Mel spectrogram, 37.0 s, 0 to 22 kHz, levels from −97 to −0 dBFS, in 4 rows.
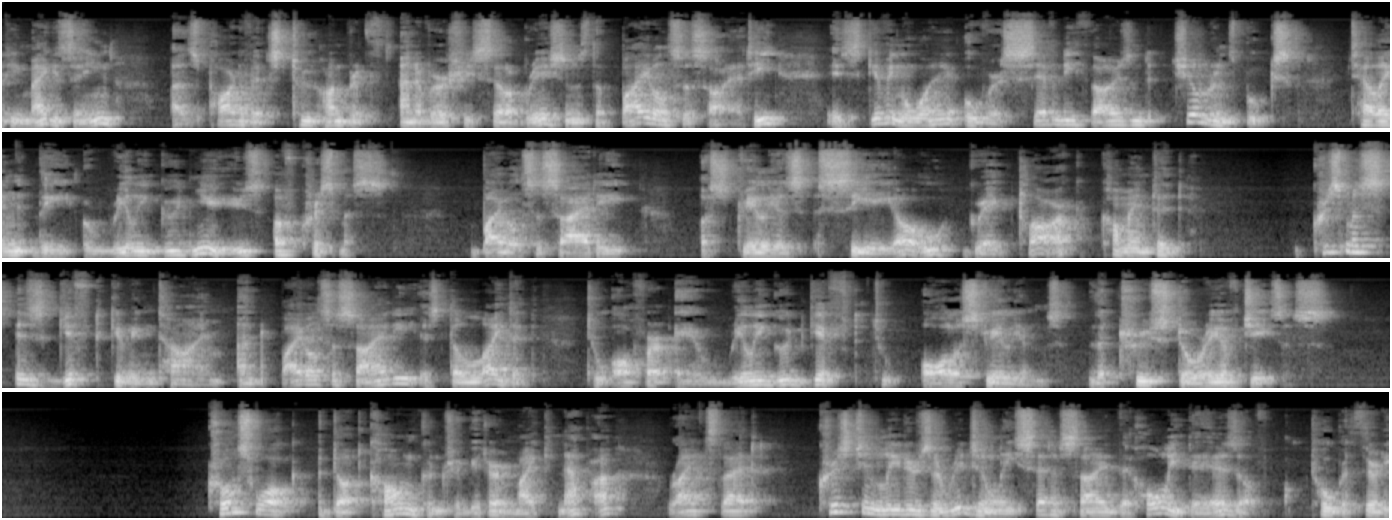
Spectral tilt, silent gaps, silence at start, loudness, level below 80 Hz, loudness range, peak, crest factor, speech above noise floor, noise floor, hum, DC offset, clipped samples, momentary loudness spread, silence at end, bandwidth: -3.5 dB/octave; none; 0 s; -19 LUFS; -58 dBFS; 2 LU; 0 dBFS; 18 dB; 55 dB; -73 dBFS; none; under 0.1%; under 0.1%; 9 LU; 0 s; 16 kHz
